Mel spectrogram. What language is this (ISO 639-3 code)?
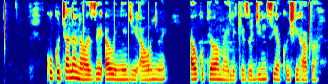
swa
